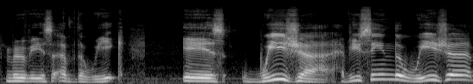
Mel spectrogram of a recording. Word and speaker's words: Ouija: it is what it's Ouiji are you one of the people that say Ouija no it's it's not Ouiji it's Ouija no one says Ouija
